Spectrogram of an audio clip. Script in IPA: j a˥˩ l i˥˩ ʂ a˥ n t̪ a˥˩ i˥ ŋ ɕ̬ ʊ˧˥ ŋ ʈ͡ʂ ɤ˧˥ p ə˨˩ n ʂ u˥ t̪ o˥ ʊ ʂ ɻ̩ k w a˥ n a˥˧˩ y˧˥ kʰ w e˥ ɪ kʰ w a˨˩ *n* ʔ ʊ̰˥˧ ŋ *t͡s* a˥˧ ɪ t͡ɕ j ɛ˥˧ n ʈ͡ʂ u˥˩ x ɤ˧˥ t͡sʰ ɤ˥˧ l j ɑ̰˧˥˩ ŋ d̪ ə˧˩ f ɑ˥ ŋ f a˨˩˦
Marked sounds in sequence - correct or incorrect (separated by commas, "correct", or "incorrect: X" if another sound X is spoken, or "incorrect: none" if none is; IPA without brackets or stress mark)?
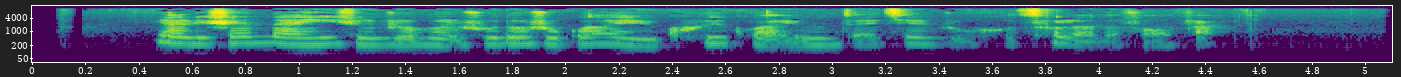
correct, correct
